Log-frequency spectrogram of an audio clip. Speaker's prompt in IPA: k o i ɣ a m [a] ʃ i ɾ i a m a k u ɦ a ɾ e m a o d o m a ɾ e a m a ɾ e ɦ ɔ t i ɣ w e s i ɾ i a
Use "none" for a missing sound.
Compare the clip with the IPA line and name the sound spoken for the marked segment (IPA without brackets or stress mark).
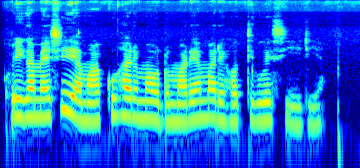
ɛ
